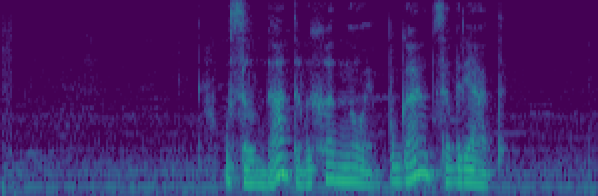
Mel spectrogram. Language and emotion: Russian, neutral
